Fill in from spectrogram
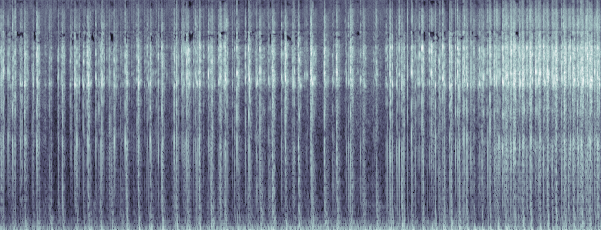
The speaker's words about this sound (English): It is golf balls being shook in a container.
